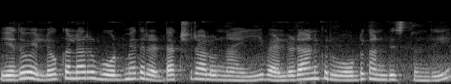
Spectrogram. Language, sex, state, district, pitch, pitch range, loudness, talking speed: Telugu, female, Andhra Pradesh, Visakhapatnam, 225 Hz, 205-255 Hz, -15 LUFS, 145 wpm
